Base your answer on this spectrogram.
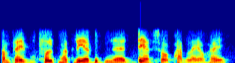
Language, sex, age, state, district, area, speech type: Bodo, male, 18-30, Assam, Kokrajhar, rural, conversation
